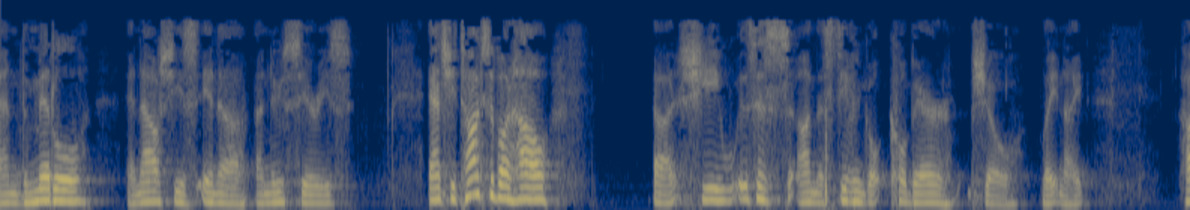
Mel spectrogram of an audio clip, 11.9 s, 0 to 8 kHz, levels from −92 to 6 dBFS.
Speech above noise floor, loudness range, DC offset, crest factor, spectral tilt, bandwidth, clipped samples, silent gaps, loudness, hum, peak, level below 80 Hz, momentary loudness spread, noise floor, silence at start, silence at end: 53 dB; 5 LU; under 0.1%; 20 dB; -8.5 dB/octave; 6 kHz; under 0.1%; none; -29 LUFS; none; -10 dBFS; -64 dBFS; 14 LU; -81 dBFS; 0 s; 0 s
